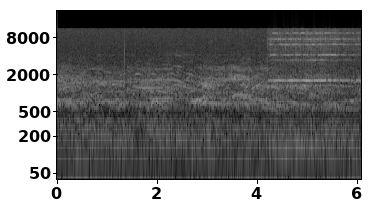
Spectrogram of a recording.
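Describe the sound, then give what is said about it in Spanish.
Telephone ringing partway through, rising over a steady crowd din at a busy ship departure, the bright ring continuing to the end. “Un momento, una llamada de última hora.”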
